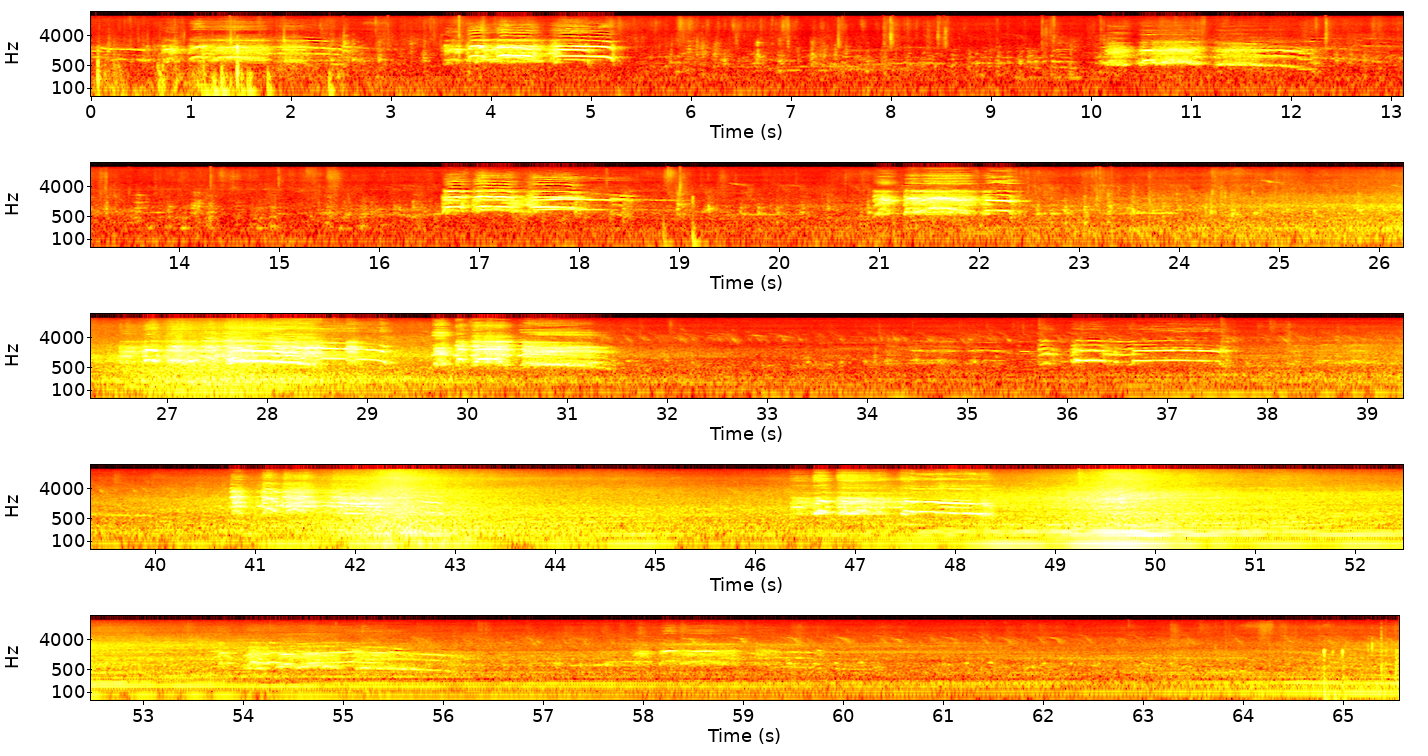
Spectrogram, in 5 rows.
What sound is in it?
Roosters Ubud
Roosters recorded on JL Suweta in Ubud, Bali. Recorded with the internal microphones of the Zoom H4n.
H4n, bali, birds, field-recording, indonesia, roosters, urban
